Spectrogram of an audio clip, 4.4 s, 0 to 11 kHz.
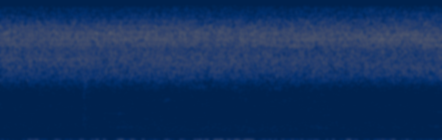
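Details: Summer cicadas on a hillside residential street in Nisshin city, suburban Nagoya, Aichi Prefecture, Japan, at 1 PM on 28 July 2021: a steady, unbroken high shrill hiss runs throughout over a low background rumble.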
